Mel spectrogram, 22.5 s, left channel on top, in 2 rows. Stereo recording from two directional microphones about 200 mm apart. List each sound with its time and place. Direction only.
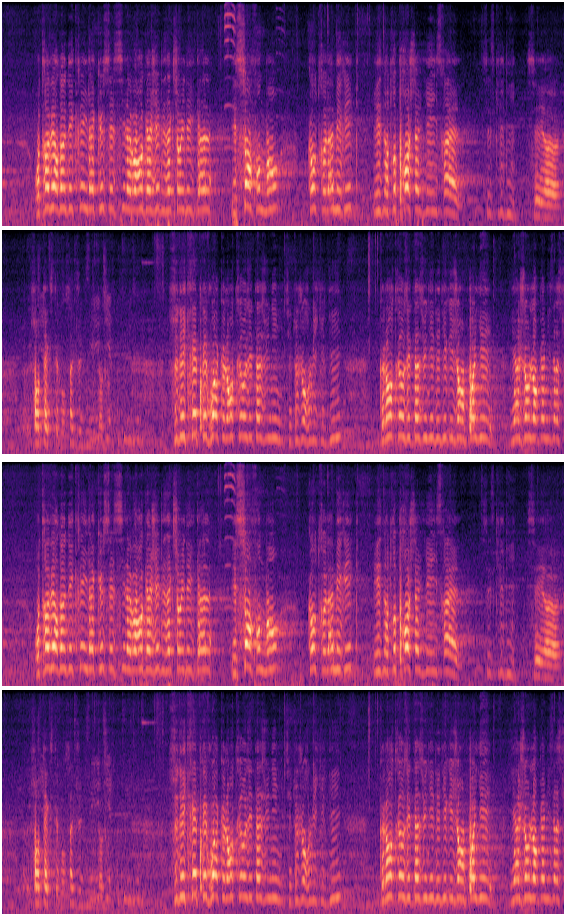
0.7 s a man's voice: 45° right (ahead or behind); by 9.1 s 15° right (ahead or behind)
10.6 s a man's voice: 15° right (ahead or behind)
14.6 s a man's voice: 20° right (ahead or behind)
